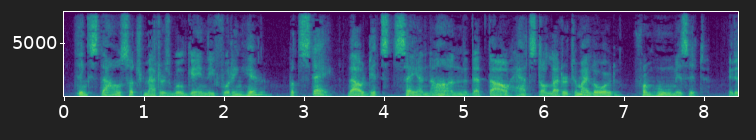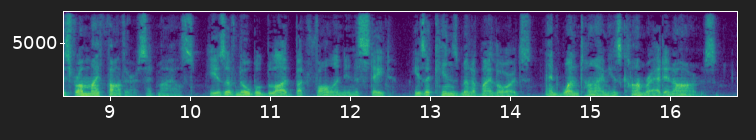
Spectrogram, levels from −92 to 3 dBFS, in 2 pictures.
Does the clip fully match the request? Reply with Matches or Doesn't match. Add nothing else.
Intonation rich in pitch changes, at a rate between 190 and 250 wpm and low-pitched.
Matches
